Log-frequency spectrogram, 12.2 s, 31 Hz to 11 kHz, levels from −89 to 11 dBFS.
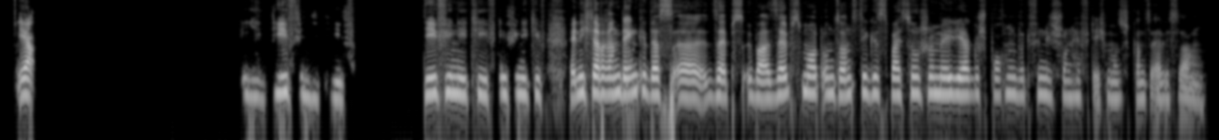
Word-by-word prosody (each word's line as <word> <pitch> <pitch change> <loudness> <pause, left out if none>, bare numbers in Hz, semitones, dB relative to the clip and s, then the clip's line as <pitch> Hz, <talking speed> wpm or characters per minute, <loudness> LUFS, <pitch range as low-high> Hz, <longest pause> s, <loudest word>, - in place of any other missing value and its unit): Ja. - - +7 2.1
J 190 -4 -9
definitiv. 190 -6 -2 0.8
Definitiv, 210 -1 +1
definitiv. 210 -1 -3 0.2
Wenn 175 +4 +2
ich 225 - +2
daran 215 -1 +6
denke, 230 +3 +3
dass, 205 -1 +3
äh, 180 -4 0
selbst 190 -2 -1
über 185 -3 +2
Selbstmord 220 +3 +1
und 215 +1 -2
Sonstiges 215 +2 -2
bei 205 -1 +2
Social 220 +1 -2
Media 210 -1 +3
gesprochen 210 0 -9
wird, 195 +1 -13
finde 210 -1 -7
ich - - -14
schon 190 -1 -10
heftig, 185 0 -13
muss 175 -1 -11
ich - - -23
ganz 175 0 -12
ehrlich 165 0 -10
sagen. 90 -4 -11
205 Hz, 150 wpm, -24 LUFS, 185-215 Hz, 2.1 s, Ja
